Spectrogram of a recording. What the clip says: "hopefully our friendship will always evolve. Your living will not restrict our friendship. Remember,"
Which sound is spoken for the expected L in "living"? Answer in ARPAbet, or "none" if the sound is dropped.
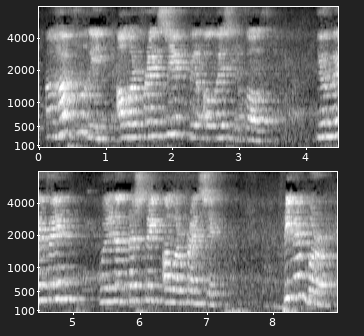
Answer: W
